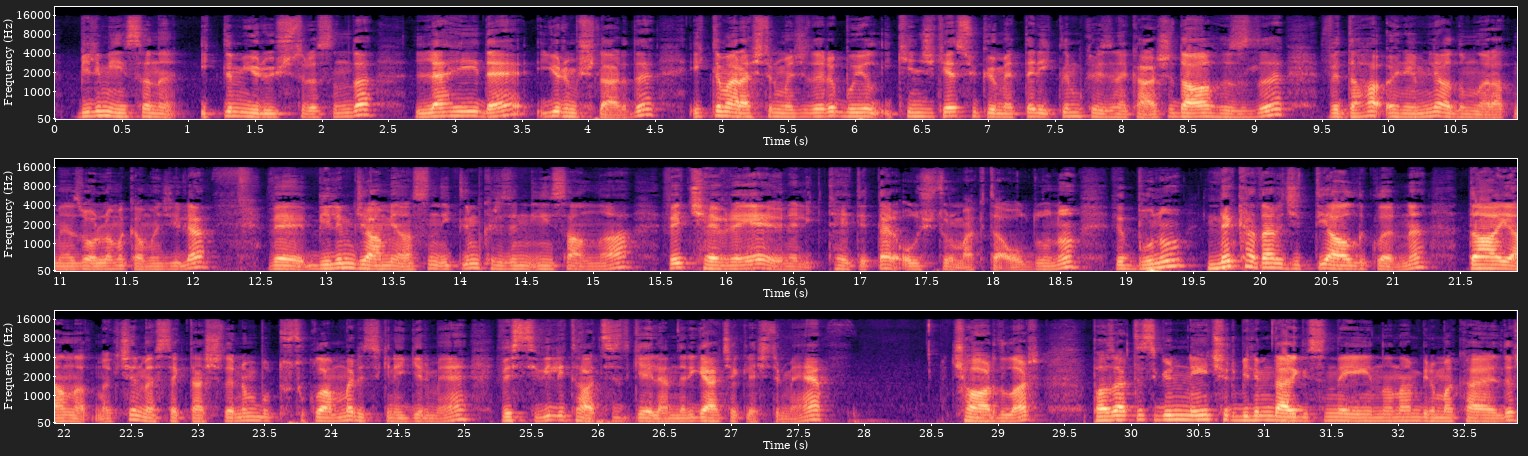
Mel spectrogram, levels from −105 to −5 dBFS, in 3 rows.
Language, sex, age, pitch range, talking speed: Turkish, male, 20-39, 110-140 Hz, 120 wpm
